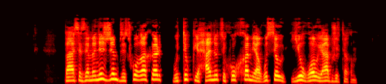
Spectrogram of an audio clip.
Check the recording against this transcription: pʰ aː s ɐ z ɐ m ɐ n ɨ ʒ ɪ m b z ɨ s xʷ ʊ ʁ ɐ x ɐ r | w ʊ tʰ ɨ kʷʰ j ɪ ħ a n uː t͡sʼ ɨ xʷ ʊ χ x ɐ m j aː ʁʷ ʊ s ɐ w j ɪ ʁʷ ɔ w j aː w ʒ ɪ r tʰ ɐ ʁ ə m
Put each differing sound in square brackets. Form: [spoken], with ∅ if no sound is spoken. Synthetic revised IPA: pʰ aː s ɐ z ɐ m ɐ n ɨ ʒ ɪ m b z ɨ s xʷ ʊ ʁ ɐ x ɐ r | w ʊ tʰ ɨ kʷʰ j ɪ ħ a n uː t͡sʼ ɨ xʷ ʊ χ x ɐ m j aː ʁʷ ʊ s ɐ w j ɪ ʁʷ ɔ w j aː [b] ʒ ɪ r tʰ ɐ ʁ ə m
